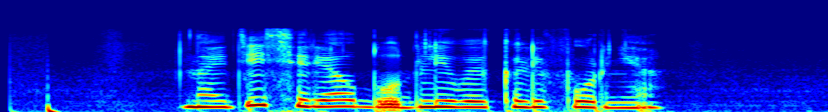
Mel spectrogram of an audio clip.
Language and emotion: Russian, neutral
